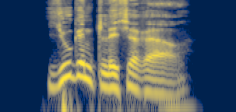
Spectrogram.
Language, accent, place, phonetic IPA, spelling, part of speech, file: German, Germany, Berlin, [ˈjuːɡn̩tlɪçəʁɐ], jugendlicherer, adjective, De-jugendlicherer.ogg
- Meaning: inflection of jugendlich: 1. strong/mixed nominative masculine singular comparative degree 2. strong genitive/dative feminine singular comparative degree 3. strong genitive plural comparative degree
